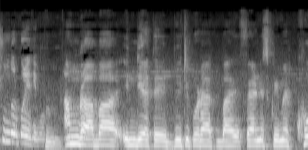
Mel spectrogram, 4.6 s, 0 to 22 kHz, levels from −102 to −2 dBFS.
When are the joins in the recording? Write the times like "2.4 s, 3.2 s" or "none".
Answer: 0.9 s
